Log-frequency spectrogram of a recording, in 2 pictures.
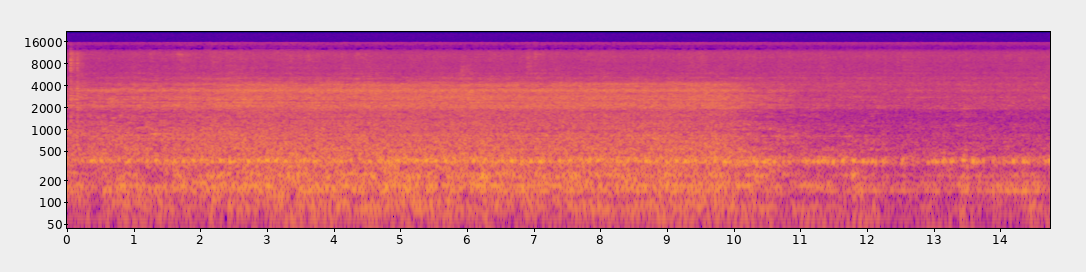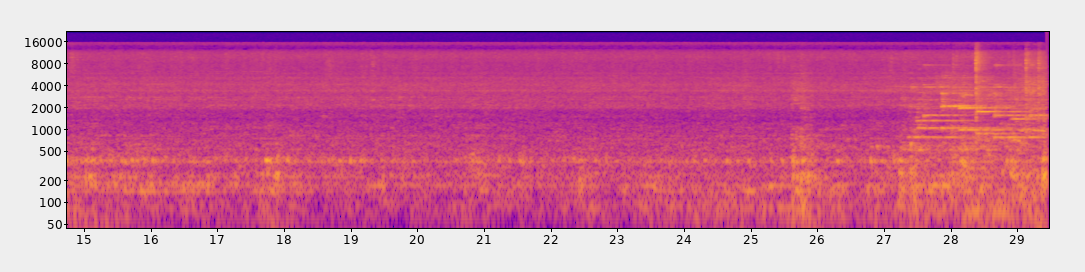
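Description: Taiwan Railways EMU700 electric multiple unit running, heard inside the carriage as a steady rumble of wheels and motors. About ten seconds in, the higher hiss falls away and a lower rumble is left. Near the end, a short run of chime-like musical tones sounds over it.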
